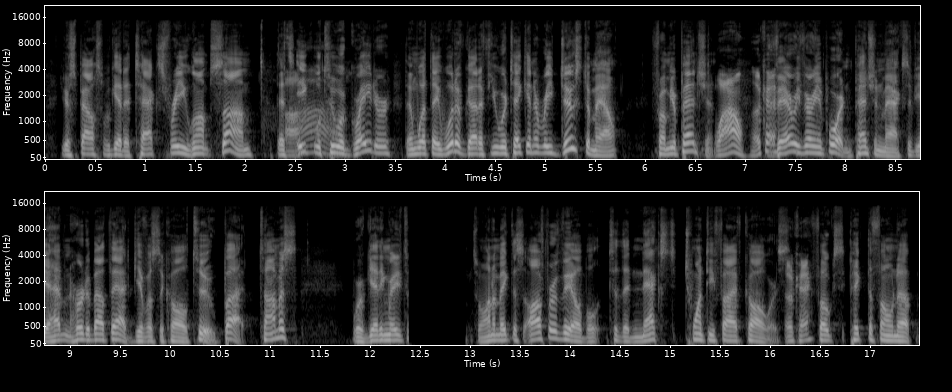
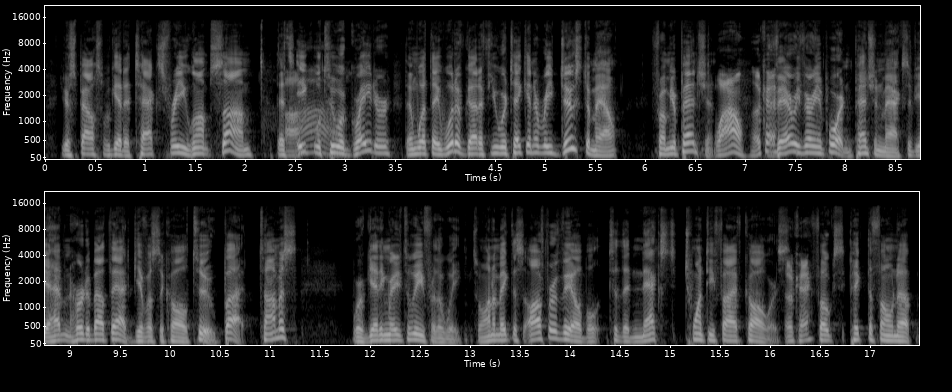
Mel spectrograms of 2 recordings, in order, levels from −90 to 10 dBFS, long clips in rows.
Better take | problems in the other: second | audio cutting out; at 12 s for 0.5 s

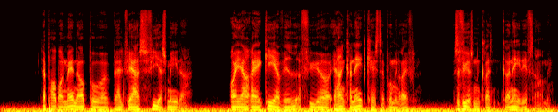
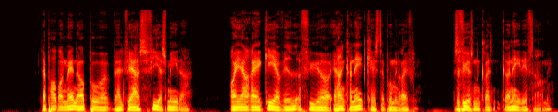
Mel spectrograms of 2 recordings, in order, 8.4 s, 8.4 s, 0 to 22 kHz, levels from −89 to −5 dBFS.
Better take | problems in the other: second | low rumble; faint; throughout; 20 dB below the speech

